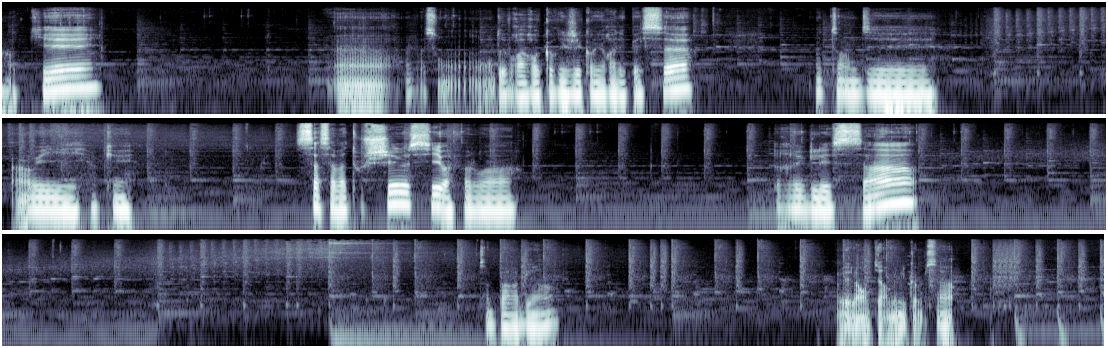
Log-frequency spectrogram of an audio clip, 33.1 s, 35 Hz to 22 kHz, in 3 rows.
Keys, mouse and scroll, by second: 0.2 a, 0.3 a, 0.6 1, 0.8 click, 0.9-1.5 middle drag, 1.5 g, 2.4 click, 2.6-3.5 middle drag, 3.5 g, 4.2 g, 4.6-6.4 middle drag, 6.4 Tab, 7.1 KP_0, 8.3 z, 9.8 z, 10.0-10.3 shift+middle drag, 10.3-10.6 scroll up 2, 10.8 Tab, 11.4 middle click, 12.0-12.6 scroll up 10, 12.6-13.1 shift+middle drag, 13.1 scroll up 3, 13.3 shift+middle click, 14.1 click, 14.3 middle click, 14.7 g, 15.6 click, 15.8 middle click, 16.2 g, 16.9 click, 17.2 middle click, 17.7 g, 18.6 g, 19.6 click, 19.6 g, 20.1 click, 20.2 g, 20.8 scroll down 4, 21.0 Tab, 21.2 a, 21.4 a, 21.4 middle click, 22.4-23.6 middle drag, 23.6 scroll up 1, 23.9 shift+middle click, 24.1 scroll down 1, 24.3 a, 24.4 a, 24.4-25.3 middle drag, 25.3 scroll up 2, 25.7 shift+middle click, 26.4-26.7 scroll up 2, 26.7 middle click, 27.1 scroll down 2, 27.3 a, 27.5 a, 28.1 click, 28.2 Tab, 28.4 scroll up 2, 28.6 a, 28.7 a, 28.9 middle click, 29.9 click, 30.1 2, 30.6 click, 30.9 shift+click, 31.1 shift+middle click, 31.9 e.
